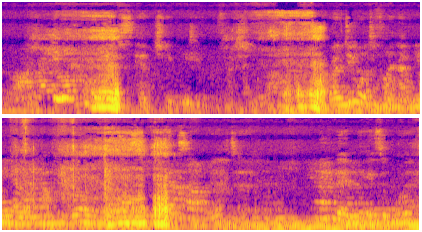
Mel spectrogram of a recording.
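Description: Low, rumbling snores from a sleeping small dog under a steady background hum, with voices partly covering them.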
